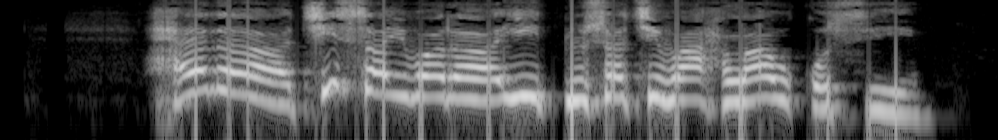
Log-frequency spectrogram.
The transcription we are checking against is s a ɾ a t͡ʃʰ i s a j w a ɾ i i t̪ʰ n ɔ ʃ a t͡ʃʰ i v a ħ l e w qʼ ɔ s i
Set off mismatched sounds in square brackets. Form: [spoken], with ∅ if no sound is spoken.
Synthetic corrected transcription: [ħ] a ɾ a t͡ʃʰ i s a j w a ɾ [a] i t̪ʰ n [u] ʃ a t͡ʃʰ i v a ħ l [a] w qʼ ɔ s i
